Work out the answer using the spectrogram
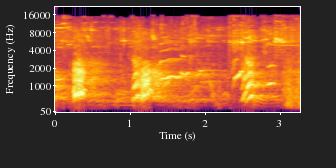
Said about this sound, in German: Da hört man Hunde, man hört Geklapper und man hört Schritte im Schnee. Das war schon Ende Januar 2023 bei einem Hundeschlittenmarathon, ganz hoch oben im Norden.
